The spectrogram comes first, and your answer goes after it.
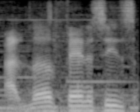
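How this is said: It is said in a southern accent.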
